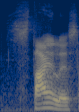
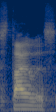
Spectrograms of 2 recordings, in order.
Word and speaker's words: Ztylus: kit mark 2 and stylus i believe that's how you say it it starts with a z but i believe the company name is stylus and originally what i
